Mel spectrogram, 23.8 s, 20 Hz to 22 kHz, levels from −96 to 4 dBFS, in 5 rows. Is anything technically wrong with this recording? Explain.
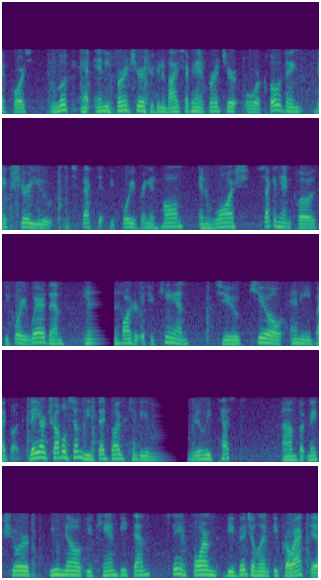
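Yes. The speech has several faults, some present throughout and some at specific moments.

Mains buzz runs through the whole clip. Switching spikes from a dimmer, rectifier or poorly shielded line leaked into the signal twice per 50 Hz cycle, producing harmonics far up the spectrum. The result is a steady, raspy buzz, faint at roughly 40 dB below the speech.

Noise suppressor artifacts are also constant. The suppressor pulls down, frame by frame, whatever bands it judges to be steady noise, cutting them by about 18 dB. The background drops in pauses and swells under the speech.

Speech is cut by the noise suppressor from 0.15 s to the end. Because the processor mistook parts of the speech for noise, soft consonants and word endings were lowered along with the background, by up to about 18 dB at worst, so they sound swallowed or faint.

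Call audio freezes occur at 10.84 to 11.22 s and at 16.55 to 17.08 s. The likely cause is delayed packets draining the jitter buffer, so the receiver stretched the last sound for 357 ms and then 510 ms. Each fades into silence (130 ms, then 270 ms) before the speech resumes with nothing lost.

A skip ahead follows at 11.32 to 11.35 s. Roughly a fifth of a second of audio was discarded while later packets waited, and the two sides are spliced almost directly, so the speech lurches forward with part of its content gone.

Jitter buffer slow-down runs from 11.71 to 13.73 s. To rebuild its reserve after running low, the receiver repeated individual pitch periods, adding 241 ms. The speech plays at 88% speed without a pitch change, with drawn-out sounds.

Jitter buffer speed-up happens from 14.32 to 16.38 s at 117% speed, removing about 400 ms, and again from 19.02 to 20.44 s at 109%, removing about 150 ms. 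The buffer trimmed short pitch-period slices to shed excess delay, so the speech sounds hurried at unchanged pitch, over a telephone-band signal that stops near 4 kHz.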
